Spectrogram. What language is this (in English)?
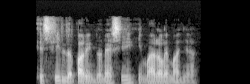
Catalan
